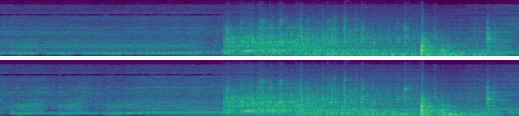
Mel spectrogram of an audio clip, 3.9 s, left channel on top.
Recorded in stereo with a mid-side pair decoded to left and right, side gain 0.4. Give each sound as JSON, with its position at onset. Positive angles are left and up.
{"t": 1.7, "sound": "a sliding door", "azimuth_deg": -10, "distance_m": 1.0}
